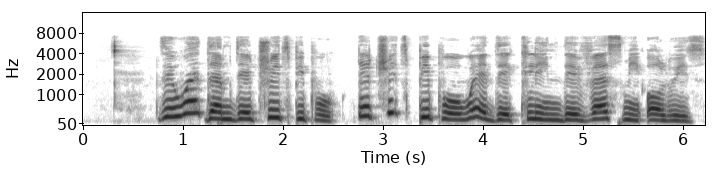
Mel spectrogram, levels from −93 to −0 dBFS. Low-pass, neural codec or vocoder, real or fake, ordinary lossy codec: 7.2 kHz; none; real; none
